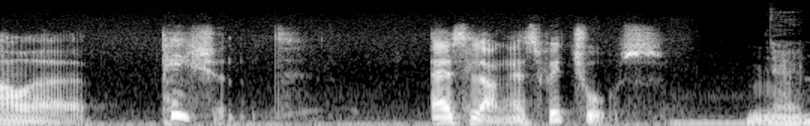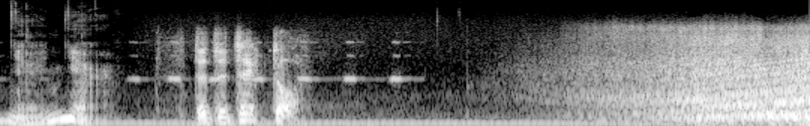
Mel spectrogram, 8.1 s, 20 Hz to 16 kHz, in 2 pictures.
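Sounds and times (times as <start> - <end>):
speech: 0.0 - 1.5, 2.2 - 5.7
rescue plane flying overhead with broad engine roar: 6.6 - 8.0.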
